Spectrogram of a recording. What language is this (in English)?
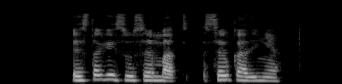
Basque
